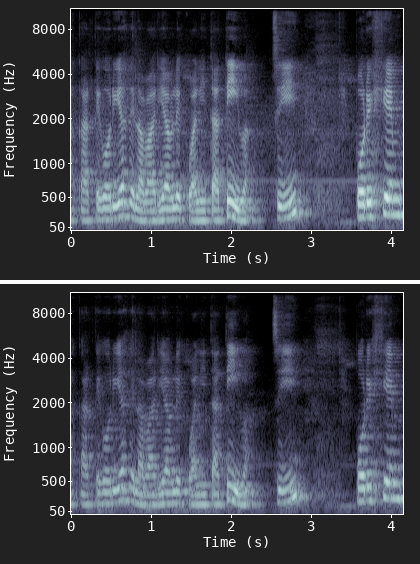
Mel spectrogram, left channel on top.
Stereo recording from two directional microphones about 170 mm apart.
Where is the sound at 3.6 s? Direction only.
20° left (ahead or behind).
